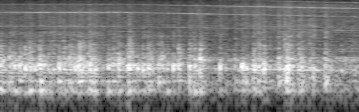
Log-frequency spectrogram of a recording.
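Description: Busy, irregular rattling and knocking with a high whistling tone over it, far louder than a normal wash; cause not clear. Cause suspected, not confirmed.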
